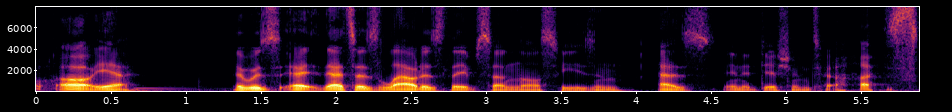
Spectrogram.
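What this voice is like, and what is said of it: Hoarse voice lacking usual richness. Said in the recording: “I'm like still hoarse from Sunday. My voice is still kind of. It doesn't have its usual ... chocolatey ... richness.”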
